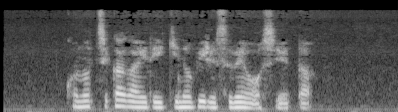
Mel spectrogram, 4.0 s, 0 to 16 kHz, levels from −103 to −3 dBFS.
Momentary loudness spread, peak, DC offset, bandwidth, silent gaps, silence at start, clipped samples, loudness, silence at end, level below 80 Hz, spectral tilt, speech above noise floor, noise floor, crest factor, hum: 9 LU; -4 dBFS; under 0.1%; 11.5 kHz; none; 0.65 s; under 0.1%; -20 LUFS; 0.85 s; -50 dBFS; -5.5 dB/octave; 31 dB; -50 dBFS; 18 dB; none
